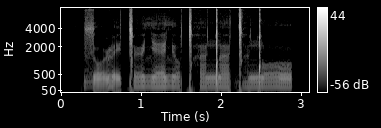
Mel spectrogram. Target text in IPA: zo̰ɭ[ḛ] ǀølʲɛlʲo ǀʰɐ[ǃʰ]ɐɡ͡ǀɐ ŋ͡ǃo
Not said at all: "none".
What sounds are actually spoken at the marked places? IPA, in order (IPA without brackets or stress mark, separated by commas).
ḛ, ŋ͡ǃ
